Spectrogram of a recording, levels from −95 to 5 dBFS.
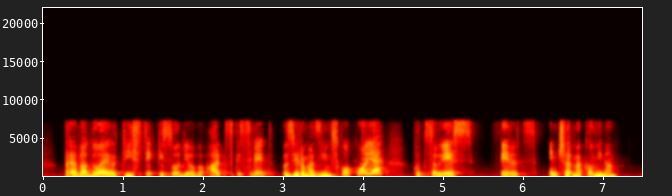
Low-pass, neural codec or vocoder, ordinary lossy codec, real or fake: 7.2 kHz; codec, 16 kHz, 1 kbps, X-Codec, HuBERT features, trained on general audio; none; fake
